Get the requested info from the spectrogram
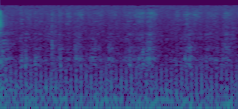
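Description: Faint sound of handwriting on squared paper, a word being written out by hand.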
